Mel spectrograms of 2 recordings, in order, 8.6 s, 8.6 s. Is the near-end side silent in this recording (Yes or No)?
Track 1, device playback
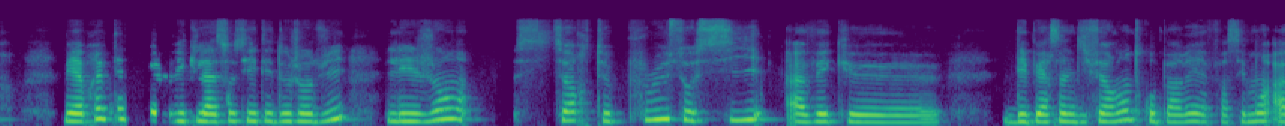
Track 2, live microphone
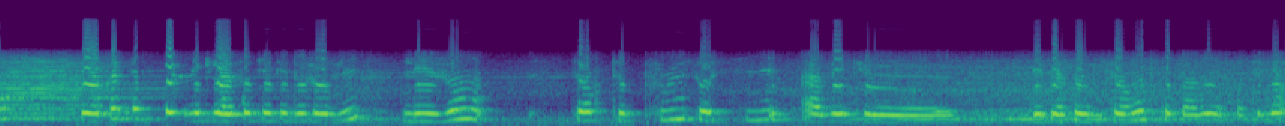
Yes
